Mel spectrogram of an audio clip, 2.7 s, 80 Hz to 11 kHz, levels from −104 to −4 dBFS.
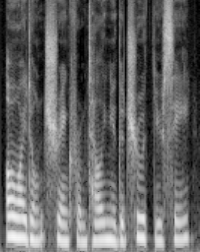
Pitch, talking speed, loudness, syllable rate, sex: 190 Hz, 245 wpm, -18 LUFS, 5.2 syllables/s, female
